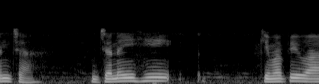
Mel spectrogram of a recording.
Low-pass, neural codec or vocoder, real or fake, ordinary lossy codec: 5.4 kHz; none; real; Opus, 24 kbps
